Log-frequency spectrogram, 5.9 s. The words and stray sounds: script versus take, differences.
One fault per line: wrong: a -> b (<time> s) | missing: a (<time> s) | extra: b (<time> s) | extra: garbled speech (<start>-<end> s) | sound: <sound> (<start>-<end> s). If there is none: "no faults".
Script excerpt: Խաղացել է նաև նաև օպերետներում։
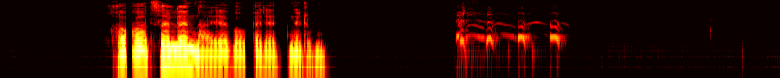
sound: dropout (0.9-1.0 s)
missing: նաև (1.8 s)
sound: laugh (3.4-4.3 s)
